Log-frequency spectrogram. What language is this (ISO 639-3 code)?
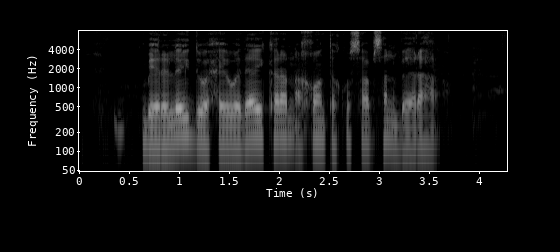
som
